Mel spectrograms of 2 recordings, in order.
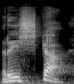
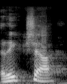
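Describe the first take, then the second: First: The middle cluster is s before k. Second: The middle cluster is k before s. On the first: "হয়ে গেল কি রিস্কা" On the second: "রিক্সা কখনো হয়ে গেল"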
